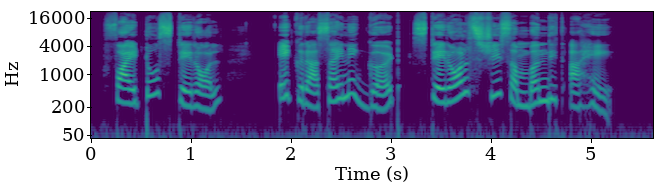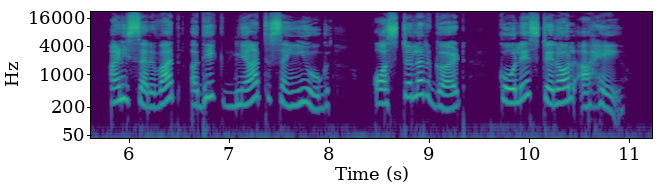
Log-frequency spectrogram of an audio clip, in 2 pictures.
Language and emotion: Marathi, neutral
